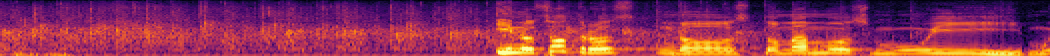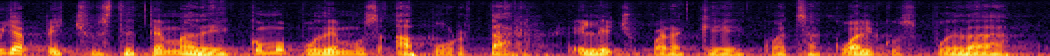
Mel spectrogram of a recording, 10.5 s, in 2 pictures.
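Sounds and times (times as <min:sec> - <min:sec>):
audience applause: 0:00.0 - 0:03.9
speech: 0:02.5 - 0:10.4.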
